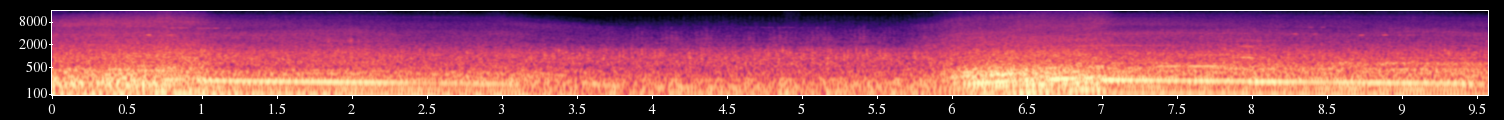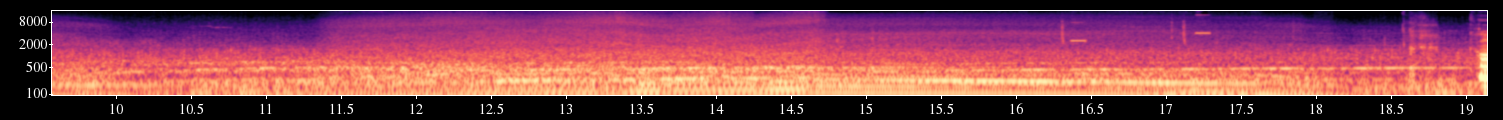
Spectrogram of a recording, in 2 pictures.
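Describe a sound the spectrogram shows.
Tyres swish on the road.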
